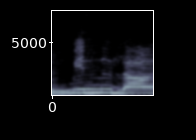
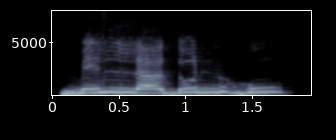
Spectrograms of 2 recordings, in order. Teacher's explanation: नून की आवाज देखिए गायब हो गया. मिन ला नहीं पढ़े, मिल्लदुन्हु.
